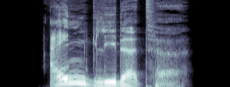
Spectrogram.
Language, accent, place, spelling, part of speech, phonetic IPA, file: German, Germany, Berlin, eingliederte, verb, [ˈaɪ̯nˌɡliːdɐtə], De-eingliederte.ogg
- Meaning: inflection of eingliedern: 1. first/third-person singular preterite 2. first/third-person singular subjunctive II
